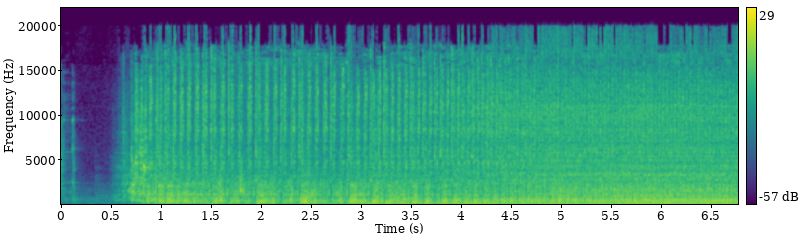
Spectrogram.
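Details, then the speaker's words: Ariens 824 snow blower, Tecumseh HMSK80 engine, after cleaning the carburetor jets and fitting a new float bowl, O-ring and bowl gasket (suspected air leak at the old gasket): catches and settles into a steady, even low idle with no surging. "And now it doesn't surge anymore. I don't have to run it high, and I can idle it at a low speed now without it conking out."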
